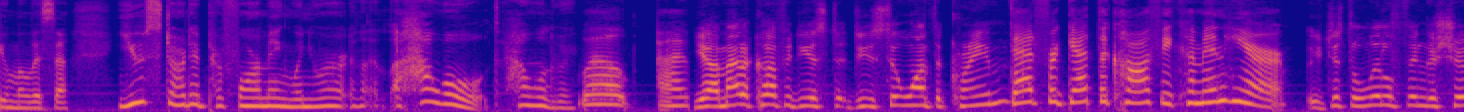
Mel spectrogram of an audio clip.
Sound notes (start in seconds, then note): none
